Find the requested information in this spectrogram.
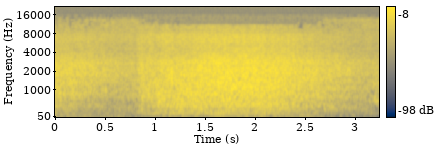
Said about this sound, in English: I was now alone in my little boat. The waves were strong and high.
